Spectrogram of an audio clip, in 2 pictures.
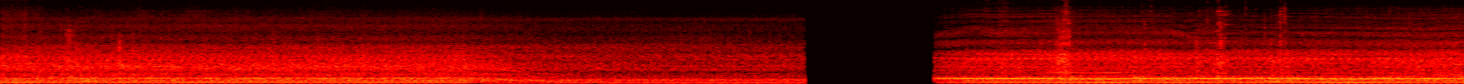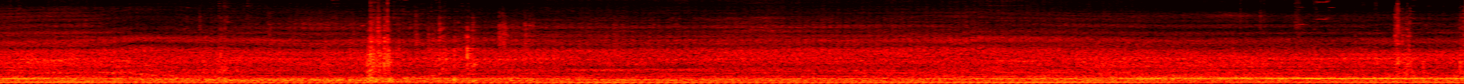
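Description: Diesel engines of a Doosan wheeled excavator and a farm tractor running steadily while the excavator digs and loads soil into a trolley, with a few sharp knocks. The sound cuts out for about a second at an edit, about eight seconds in.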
